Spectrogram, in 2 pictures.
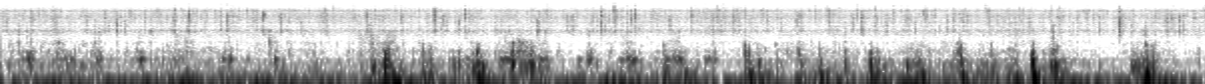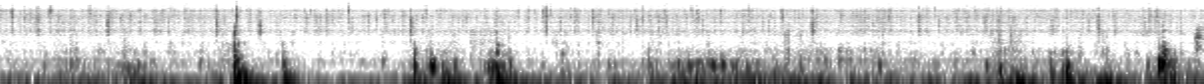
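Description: Underwater ambience recorded through a camera housing on the sea floor: a constant crackle of tiny clicks and pops, with irregular low thumps of water moving against the camera.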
